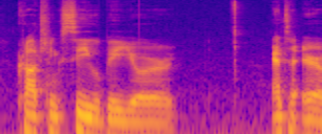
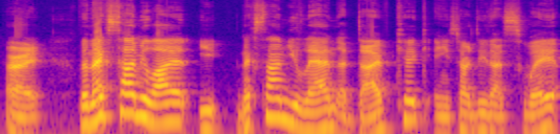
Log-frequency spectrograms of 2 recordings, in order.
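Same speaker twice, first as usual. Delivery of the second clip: ordinary talk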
